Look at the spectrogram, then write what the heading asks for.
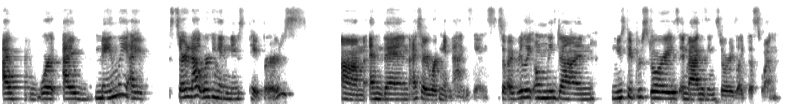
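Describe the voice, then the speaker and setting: A woman's voice: mid-range voice, moderate pace, fairly bright tone, roomy sound, low-quality recording. A young woman, a magazine writer, answering questions in a chatty, informal, self-deprecating way. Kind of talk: casual question and answer chat.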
